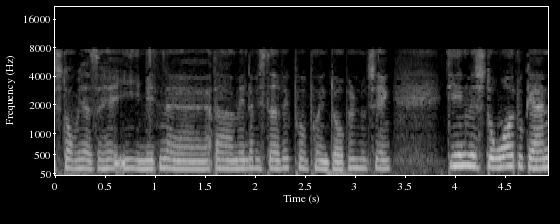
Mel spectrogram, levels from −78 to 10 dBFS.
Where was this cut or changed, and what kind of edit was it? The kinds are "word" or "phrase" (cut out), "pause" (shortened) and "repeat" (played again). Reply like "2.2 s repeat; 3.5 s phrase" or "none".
1.6 s word; 2.5 s word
